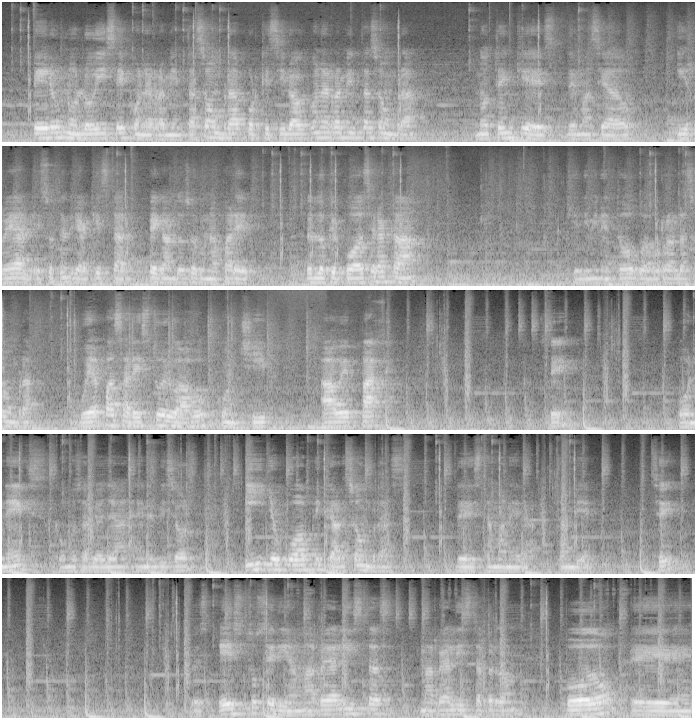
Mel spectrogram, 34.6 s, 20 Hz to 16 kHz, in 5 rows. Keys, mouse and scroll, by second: 0.4 click, 1.7 right click, 2.1 click, 2.4 click, 4.9 click, 6.0 click, 7.0-7.4 scroll, 8.3 click, 9.9 click, 10.2 click, 10.4 click, 11.1 click, 11.9 Delete, 12.3 ctrl+z, 13.7 click, 14.1 click, 14.7 click, 17.8 Page_Down, 21.6 click, 22.5 click, 24.1 click, 25.4 click, 25.9 click, 26.7 click, 27.7-28.4 scroll, 30.1 click, 30.9 click, 32.0-32.7 scroll, 33.9 click.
